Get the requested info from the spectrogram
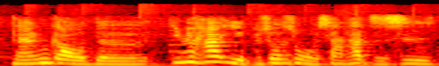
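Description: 一位年輕的台灣女性，台灣腔中文，像在播客裡閒聊抱怨，講話直白又愛感嘆。. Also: female voice, mid-range voice, animated, rapid-fire, mellow, soft background music. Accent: Taiwanese Mandarin. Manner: talkative, exclamatory, bluntly complaining. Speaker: podcast co-host venting about work. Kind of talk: casual chat.

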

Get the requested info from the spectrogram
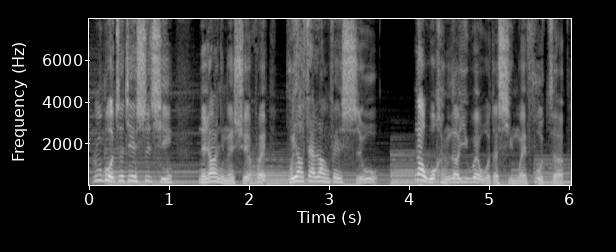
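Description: Young male lemur voiced by a woman, sincere, principled, expressive melody, children's audio drama, music behind. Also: lowish voice, brisk, natural voice. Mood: resolute. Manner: sincere, heartfelt.

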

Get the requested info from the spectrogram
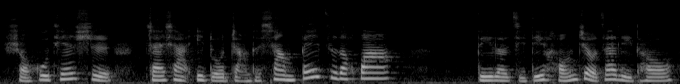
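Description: A woman storyteller reads a children's tale from a script. Her voice is mellow and mid-pitched. She takes her time, keeping a gentle, measured delivery throughout. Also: lively intonation, slightly rough. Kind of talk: scripted children's picture-book narration.

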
